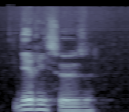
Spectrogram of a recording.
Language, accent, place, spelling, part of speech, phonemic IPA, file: French, France, Lyon, guérisseuse, noun, /ɡe.ʁi.søz/, LL-Q150 (fra)-guérisseuse.wav
- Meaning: female equivalent of guérisseur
